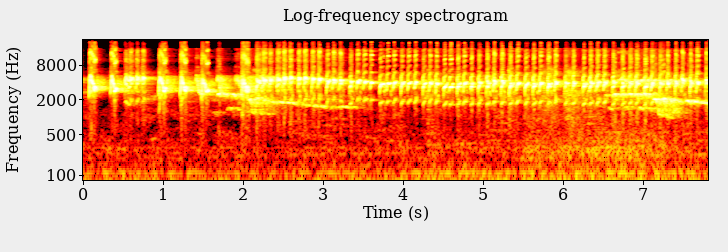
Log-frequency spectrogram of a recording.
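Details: Murai batu, the white-rumped shama, in loud continuous song used to stir other shamas into singing. A few sharp notes lead into a long, fast, buzzy trill with whistles sliding downward.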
